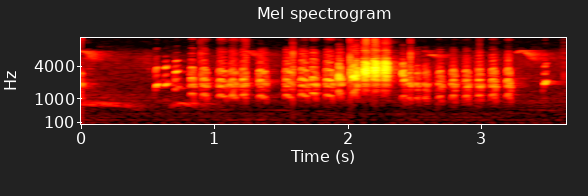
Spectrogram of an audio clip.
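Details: Yellow-vented bulbul calling noisily, a quick jumble of bubbly, warbled notes that begins after a short quiet spell, peaks in a loud cluster midway, then continues as evenly spaced chirps.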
